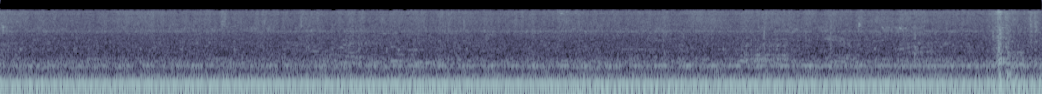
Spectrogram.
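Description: Steady low hum of a car's engine idling, heard from inside the cabin, with one sharp click near the end.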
